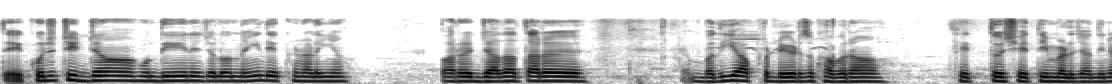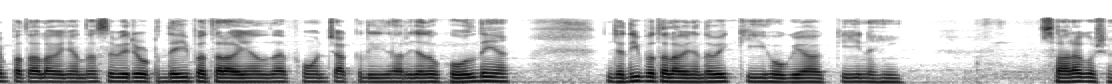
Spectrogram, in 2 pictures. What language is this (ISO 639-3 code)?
pan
